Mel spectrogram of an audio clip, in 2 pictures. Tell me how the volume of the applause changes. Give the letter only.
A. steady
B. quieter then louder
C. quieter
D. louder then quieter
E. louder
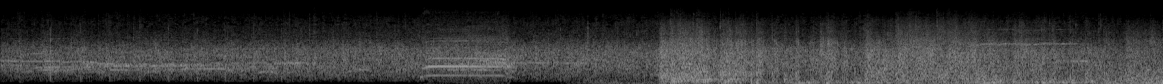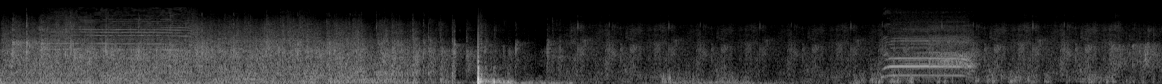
C.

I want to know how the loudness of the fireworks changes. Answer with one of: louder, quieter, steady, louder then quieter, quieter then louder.
steady.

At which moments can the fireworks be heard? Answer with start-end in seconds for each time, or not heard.
6.5-16.8.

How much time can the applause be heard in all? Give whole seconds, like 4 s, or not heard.
23 s.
